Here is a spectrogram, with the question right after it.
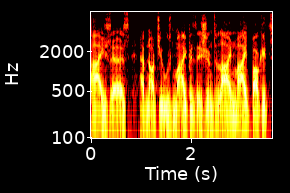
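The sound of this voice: A shaky, put-on character voice from a man.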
